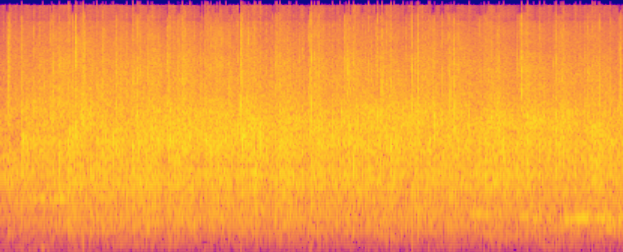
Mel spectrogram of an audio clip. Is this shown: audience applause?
yes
